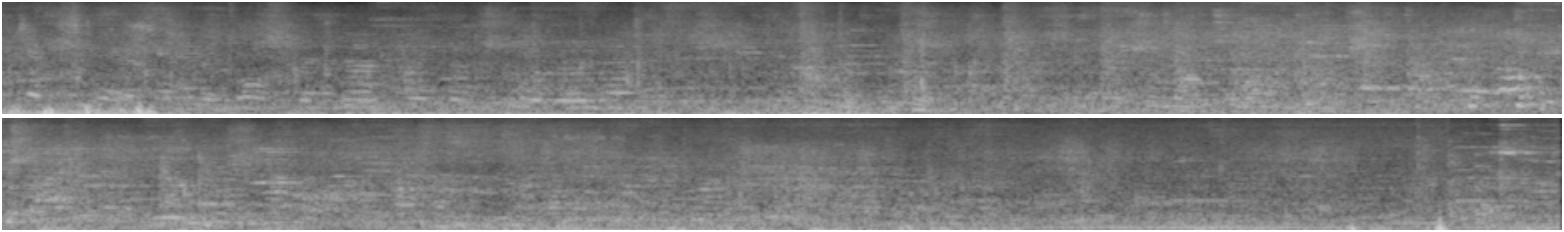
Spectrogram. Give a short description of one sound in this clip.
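People chat nearby, outdoors.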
